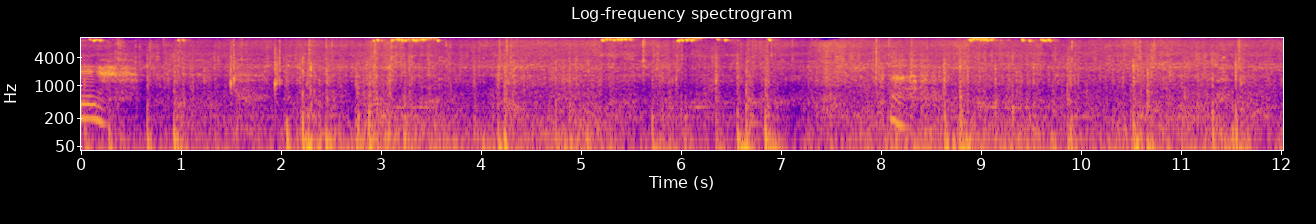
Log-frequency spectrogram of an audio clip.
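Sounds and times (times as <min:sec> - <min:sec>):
bike frame and drivetrain clatter: 0:00.0 - 0:12.0
tyres rolling on dirt: 0:00.0 - 0:12.0
disc brakes squealing: 0:02.8 - 0:03.7, 0:05.2 - 0:07.0, 0:08.8 - 0:09.8.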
